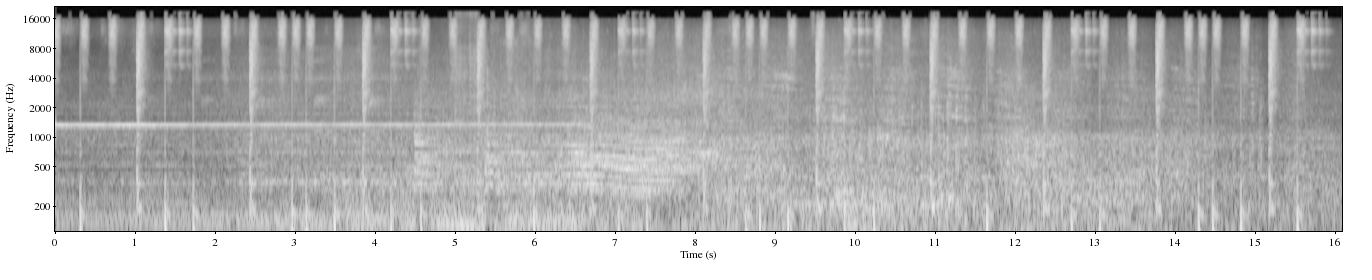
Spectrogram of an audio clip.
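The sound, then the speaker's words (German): A train without air conditioning rolls along its rails with a steady clatter of sharp clacks over the track joints, an ongoing rumble and a faint whine beneath, heard as if from on board. “Mein Zug hat einen Namen.”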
